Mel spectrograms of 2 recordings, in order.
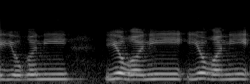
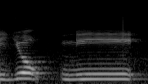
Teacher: غائن پر ہم بالکل بھی قلقلہ نہیں کریں گے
